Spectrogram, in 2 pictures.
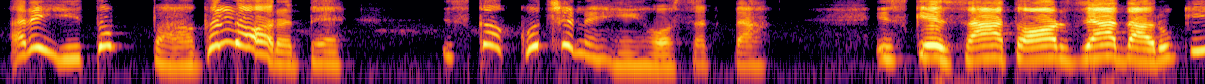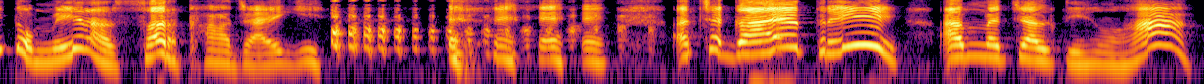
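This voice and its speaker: A woman voicing a blunt, scolding middle-aged female friend in a cartoon story, with an animated, chiding manner. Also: sits high, slow pace, a little hiss or hum, heavily acted. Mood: muttering, dismissive. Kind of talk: animated moral story acting.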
